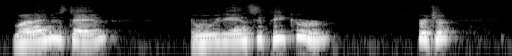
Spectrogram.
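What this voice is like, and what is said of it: Put-on cartoon character voice. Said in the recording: “What was with that accent? ... You really should have gone more for Big Gay Al ... If you could do the show in that voice for the whole show.”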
